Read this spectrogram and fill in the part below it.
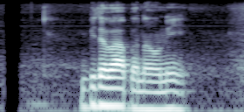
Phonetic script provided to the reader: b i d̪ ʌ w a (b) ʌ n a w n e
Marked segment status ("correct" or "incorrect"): correct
